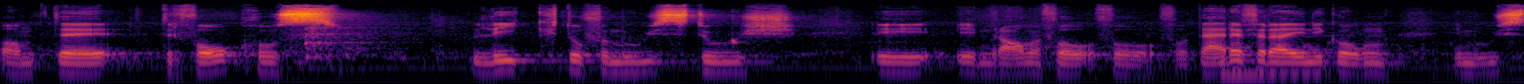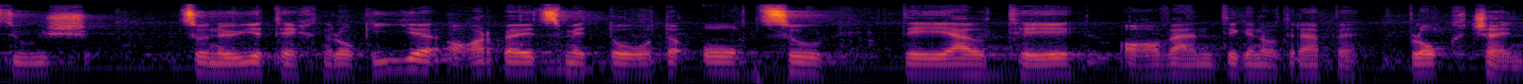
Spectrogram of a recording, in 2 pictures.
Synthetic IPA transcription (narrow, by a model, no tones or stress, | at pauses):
ʔʊntdɛd̥əɾfoːkʰʊs | lɪktʊfəmuːstuːʃ | ɪɪmɾɑːməfofofod̥æɾəfəɾæɪnɪɡʊŋ | ɪmuːstuːʃ | t͡sʊnœʏətʰɛχnoloɡ̥iːəʔɑːɾb̥ɛɪtsmɛt̪oːd̥əot͡sʊ | d̥eːɛltʰeːʔɑːvændɪɡənɔd̥̪əɾæb̥ə | b̥lɔkt͡ʃɛɪn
